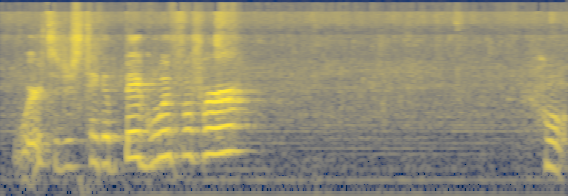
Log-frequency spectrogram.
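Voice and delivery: ordinary talk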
